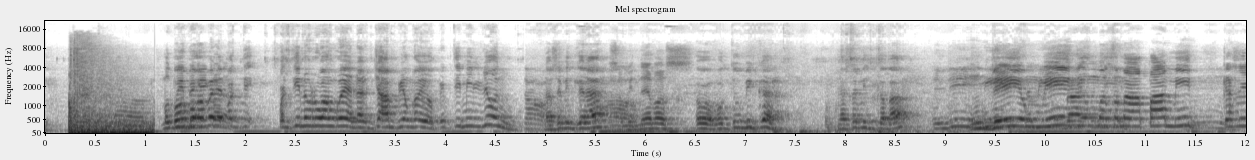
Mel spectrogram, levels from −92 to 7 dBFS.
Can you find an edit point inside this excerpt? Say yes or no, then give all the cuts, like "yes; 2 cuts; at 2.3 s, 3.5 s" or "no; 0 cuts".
yes; 2 cuts; at 1.1 s, 4.8 s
